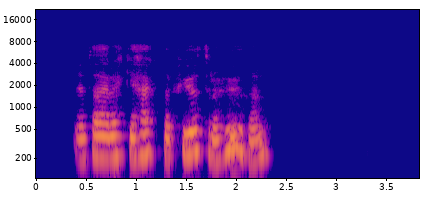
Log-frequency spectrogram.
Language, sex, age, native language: Icelandic, female, 50-59, Icelandic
